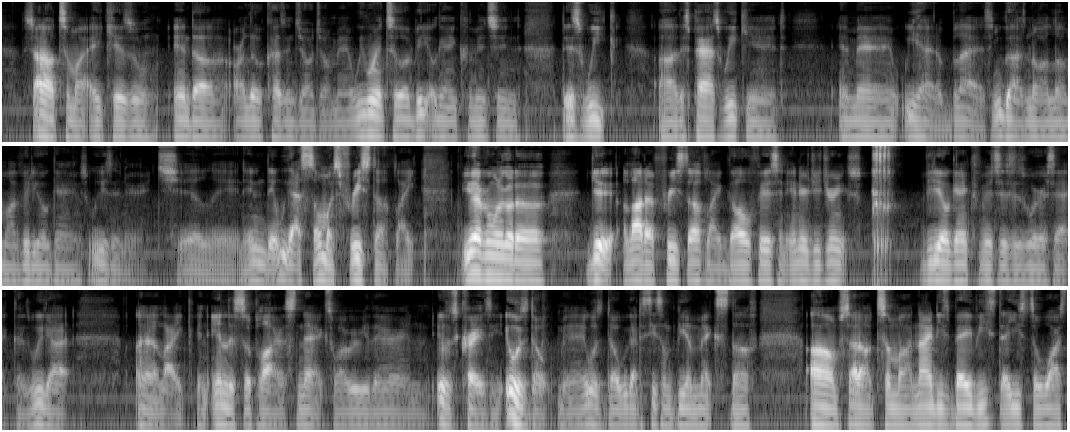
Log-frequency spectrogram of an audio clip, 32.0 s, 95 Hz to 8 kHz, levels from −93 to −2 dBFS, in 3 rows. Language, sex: English, male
